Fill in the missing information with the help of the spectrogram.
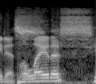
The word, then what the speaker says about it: Pilatus: Pilatus.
